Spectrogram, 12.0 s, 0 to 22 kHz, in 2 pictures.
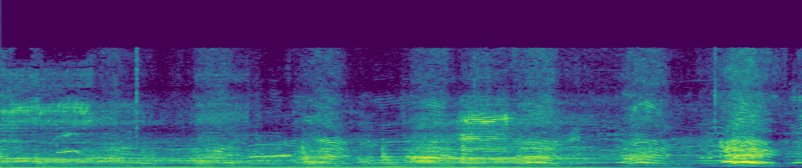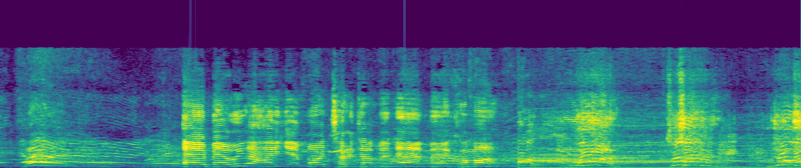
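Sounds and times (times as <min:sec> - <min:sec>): bass-heavy hip-hop track: 0:00.0 - 0:05.4, 0:09.9 - 0:12.0
crowd shouting and yelling: 0:00.0 - 0:12.0.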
